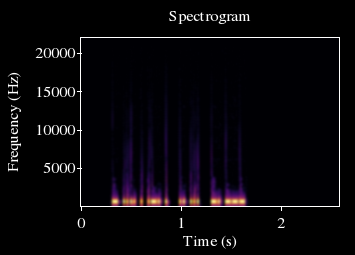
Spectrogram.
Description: Morse code, heard as a keyed tone, about 66 wpm, 700 Hz. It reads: THERE IS NO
